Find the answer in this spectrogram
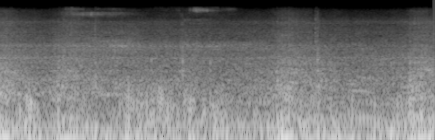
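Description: Low, uneven rumble of passing motorbike traffic on a city street, with wind buffeting the microphone.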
